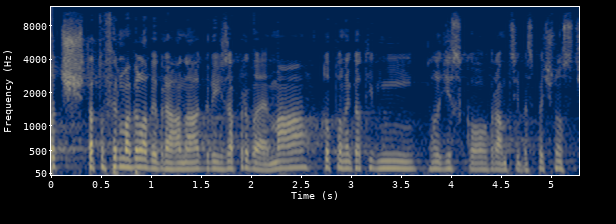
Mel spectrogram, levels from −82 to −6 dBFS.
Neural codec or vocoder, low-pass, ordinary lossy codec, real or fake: none; 10.8 kHz; Opus, 64 kbps; real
